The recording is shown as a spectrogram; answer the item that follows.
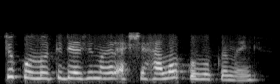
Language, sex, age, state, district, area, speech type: Kashmiri, female, 18-30, Jammu and Kashmir, Kulgam, rural, conversation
